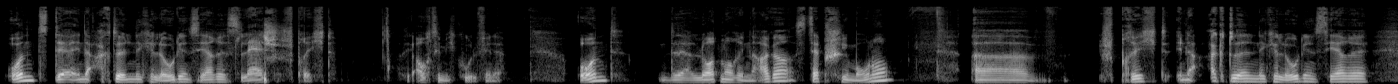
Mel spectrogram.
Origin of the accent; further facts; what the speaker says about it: Austria; Premiere in Österreich war am 4.04.2007, bei der ich dabei war damals. Ja, die war damals wirklich in meiner Heimatstadt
